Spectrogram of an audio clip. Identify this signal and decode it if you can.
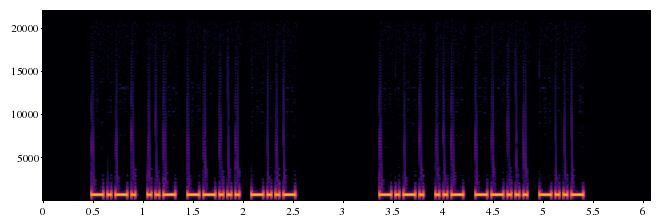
Morse code, heard as a keyed tone, about 30 wpm, 700 Hz. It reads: CU7X CU7X
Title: DXCC-100 Call Signs - 4 Characters - Repeated 2x - 30wpm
